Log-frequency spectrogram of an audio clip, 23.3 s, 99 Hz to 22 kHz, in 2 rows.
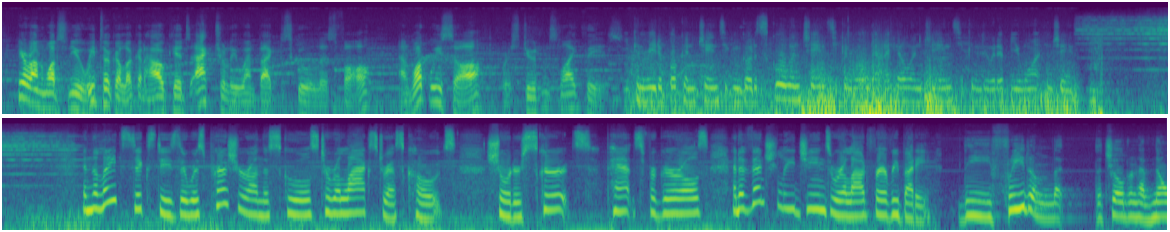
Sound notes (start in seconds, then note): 10.7 school bell rings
